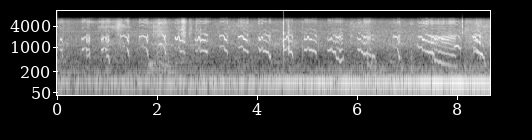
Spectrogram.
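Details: Squealing 22-day-old Basset Hound puppies: quick, regular high whimpers about two or three per second, each a short note that dips downward, with a steady low electrical-sounding hum underneath and one sharp click.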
